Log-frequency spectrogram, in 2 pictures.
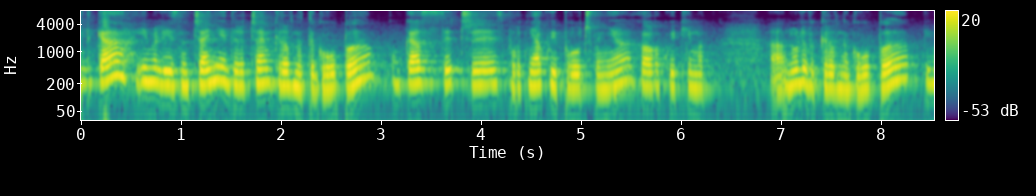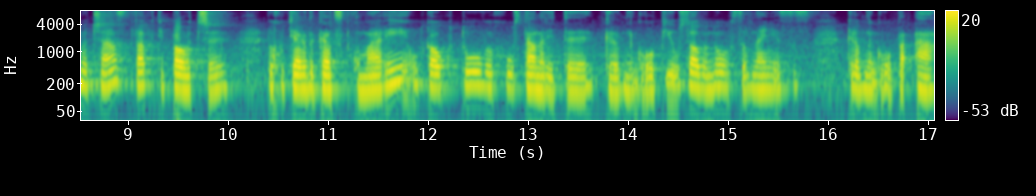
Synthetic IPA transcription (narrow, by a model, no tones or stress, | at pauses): it̪ɐ̥kaiməliznɐt͡ʃɛniɛd̪ɐɾɛt͡ʃɛmkɾɤvnət̪əɡɾupəokazvəsɛt͡ʃɛspoɾɛt̪nʲakoipɾout͡ʃvənʲiəxɔɾəkoit̪ʊimət̪ | nulɛvəkɾɤvnəɡɾupəimət̪ʃansd̪vapə̥t̪ipɔvɛt͡ʃɛvəɾxʊt̪ʲaɣd̪ɐkat̪zə̥t̪komaɾio̰t̪kɔlˠkʊ̥t̪ovəɾxʊːst̪anəlit̪ɛkɾɤvniɡɾupio̰sɔbɛnovəfsɾɐvnɛniɛsəs | kɾɤvnəɡɾupə̰ʔa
